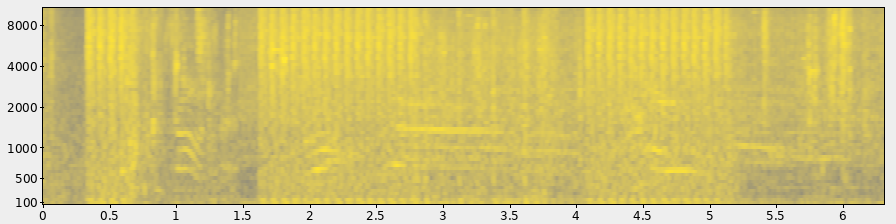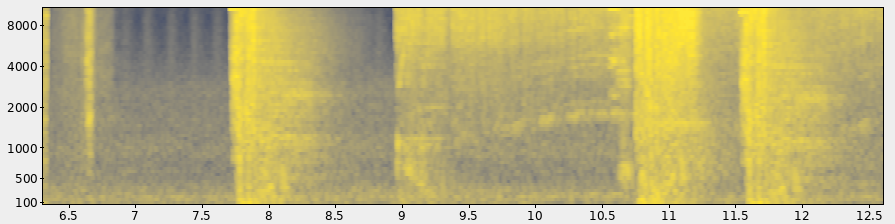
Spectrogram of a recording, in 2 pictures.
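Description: Guns firing in the Necromunda: Hired Gun video game, including an auto pistol and a charged Long Las shot: a rapid stream of shots, then a pause and several separate sharp, punchy blasts with short gaps between them.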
